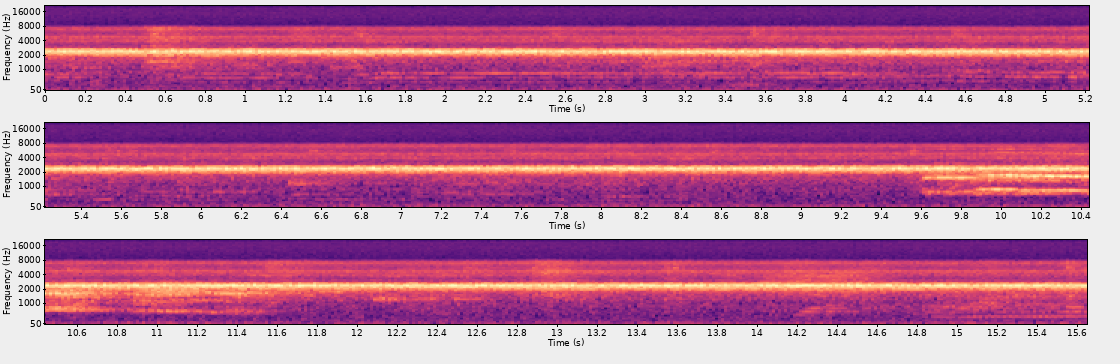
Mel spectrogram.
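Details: Rural night crickets heard indoors from outside: a continuous shrill ringing tone that holds evenly throughout, with soft lower warbling sounds around the middle.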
